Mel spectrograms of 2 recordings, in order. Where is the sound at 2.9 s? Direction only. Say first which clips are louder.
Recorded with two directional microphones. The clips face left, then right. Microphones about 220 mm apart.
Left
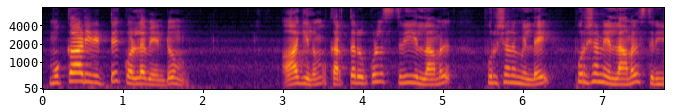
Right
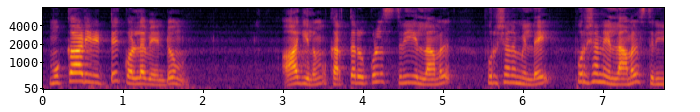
Left 2 dB; 15° left (ahead or behind).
